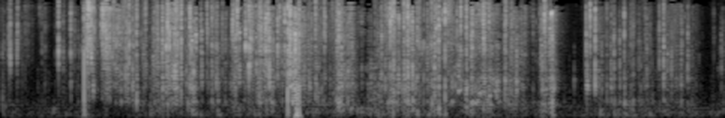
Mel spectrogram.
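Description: Foil wrapper of a hockey card pack being torn open and crinkled in the hands: a dense, fairly loud crackle of many sharp clicks that fades out near the end.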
